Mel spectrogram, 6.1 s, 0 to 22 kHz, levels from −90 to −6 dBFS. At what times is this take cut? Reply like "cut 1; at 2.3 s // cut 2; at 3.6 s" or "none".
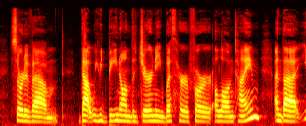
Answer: none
